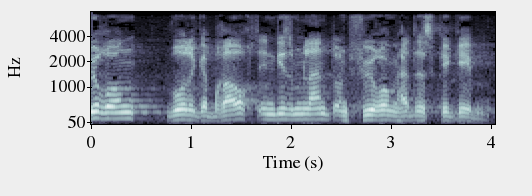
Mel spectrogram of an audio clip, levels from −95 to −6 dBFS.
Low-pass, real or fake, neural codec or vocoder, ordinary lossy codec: 7.2 kHz; real; none; none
